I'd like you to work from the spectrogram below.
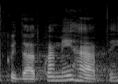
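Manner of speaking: ordinary talk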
